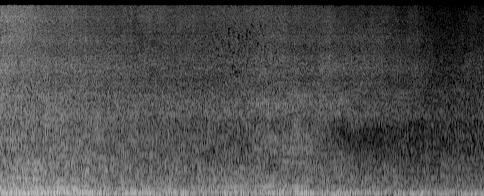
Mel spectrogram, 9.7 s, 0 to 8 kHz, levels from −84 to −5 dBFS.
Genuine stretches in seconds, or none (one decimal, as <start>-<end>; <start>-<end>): 0.0-0.8; 4.2-5.6; 8.2-9.7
